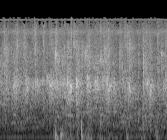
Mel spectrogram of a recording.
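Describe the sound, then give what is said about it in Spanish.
Steady applause from an audience at a community women's radio event, dense continuous clapping at moderate loudness with a few low thumps, no voices over it. “Pues sí, un fuerte aplauso para Mari Carmen de la Borbolla, vecina de Juchitepec”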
